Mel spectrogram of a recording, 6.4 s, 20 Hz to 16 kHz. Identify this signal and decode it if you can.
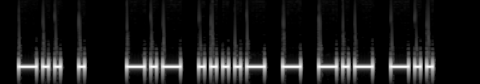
Morse code, heard as a keyed tone, about 15 wpm, 700 Hz. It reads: DE K4TKD
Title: USA Callsign DE Callsign - 5 Characters - 15wpm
